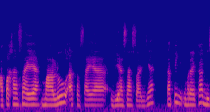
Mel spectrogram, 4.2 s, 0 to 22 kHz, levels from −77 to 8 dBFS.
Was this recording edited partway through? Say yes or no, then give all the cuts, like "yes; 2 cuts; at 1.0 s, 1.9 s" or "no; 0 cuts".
yes; 3 cuts; at 0.8 s, 2.2 s, 3.2 s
